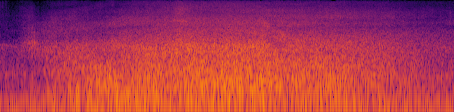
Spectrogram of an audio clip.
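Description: Ocean waves roll and wash continuously in a broad, steady roar of surf, swelling slightly in the middle, with wind buffeting the microphone underneath. No one speaks.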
